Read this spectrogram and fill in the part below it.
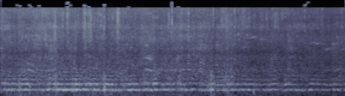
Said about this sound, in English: They form them when they're moving to a new nest. You may have seen them hanging in trees. As you get closer, you can see the bees clinging onto each other in a hanging, writhing swarm.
